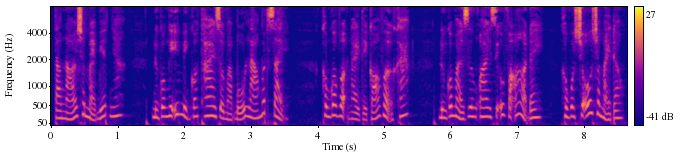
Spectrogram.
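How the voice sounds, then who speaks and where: A woman voicing a sharp-tongued, mocking middle-aged sister-in-law in a read-aloud story. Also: mid-range voice, expressive, husky. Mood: defiant. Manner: mocking, scolding, quick jabs.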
